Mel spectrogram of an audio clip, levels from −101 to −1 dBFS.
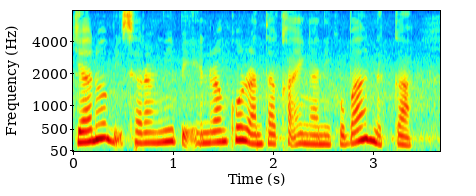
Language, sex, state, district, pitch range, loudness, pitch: Garo, female, Meghalaya, North Garo Hills, 195-245 Hz, -15 LUFS, 215 Hz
